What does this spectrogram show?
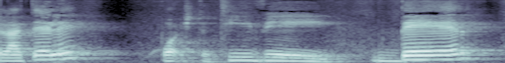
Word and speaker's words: ver: Ver, remember this one is like a b.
